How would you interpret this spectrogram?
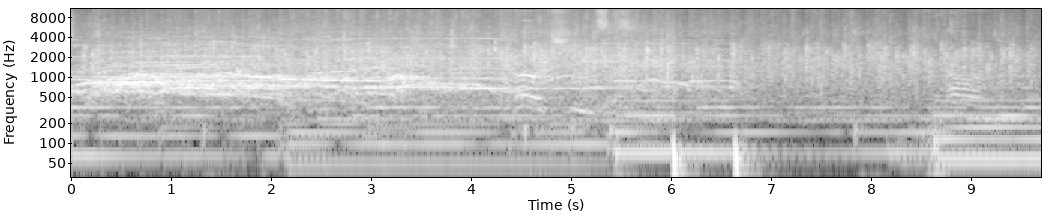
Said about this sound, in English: Let's just give Jesus a big just cheer.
